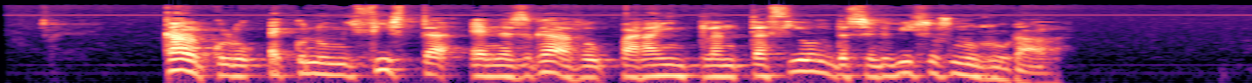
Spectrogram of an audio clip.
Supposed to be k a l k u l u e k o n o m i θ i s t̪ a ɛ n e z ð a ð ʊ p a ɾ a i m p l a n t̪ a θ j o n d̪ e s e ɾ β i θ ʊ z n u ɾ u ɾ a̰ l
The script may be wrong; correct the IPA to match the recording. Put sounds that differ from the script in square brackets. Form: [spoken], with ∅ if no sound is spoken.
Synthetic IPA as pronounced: k a l k u l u e k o n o m i θ i s t̪ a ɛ n e z [ɣ] a ð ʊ p a ɾ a i m p l a n t̪ a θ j o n d̪ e s e ɾ β i θ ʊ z n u [r] u ɾ a̰ l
